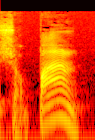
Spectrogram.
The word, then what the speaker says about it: Chopin: Al igual que con el de Federico Chopin, tenemos que decir Chopin.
